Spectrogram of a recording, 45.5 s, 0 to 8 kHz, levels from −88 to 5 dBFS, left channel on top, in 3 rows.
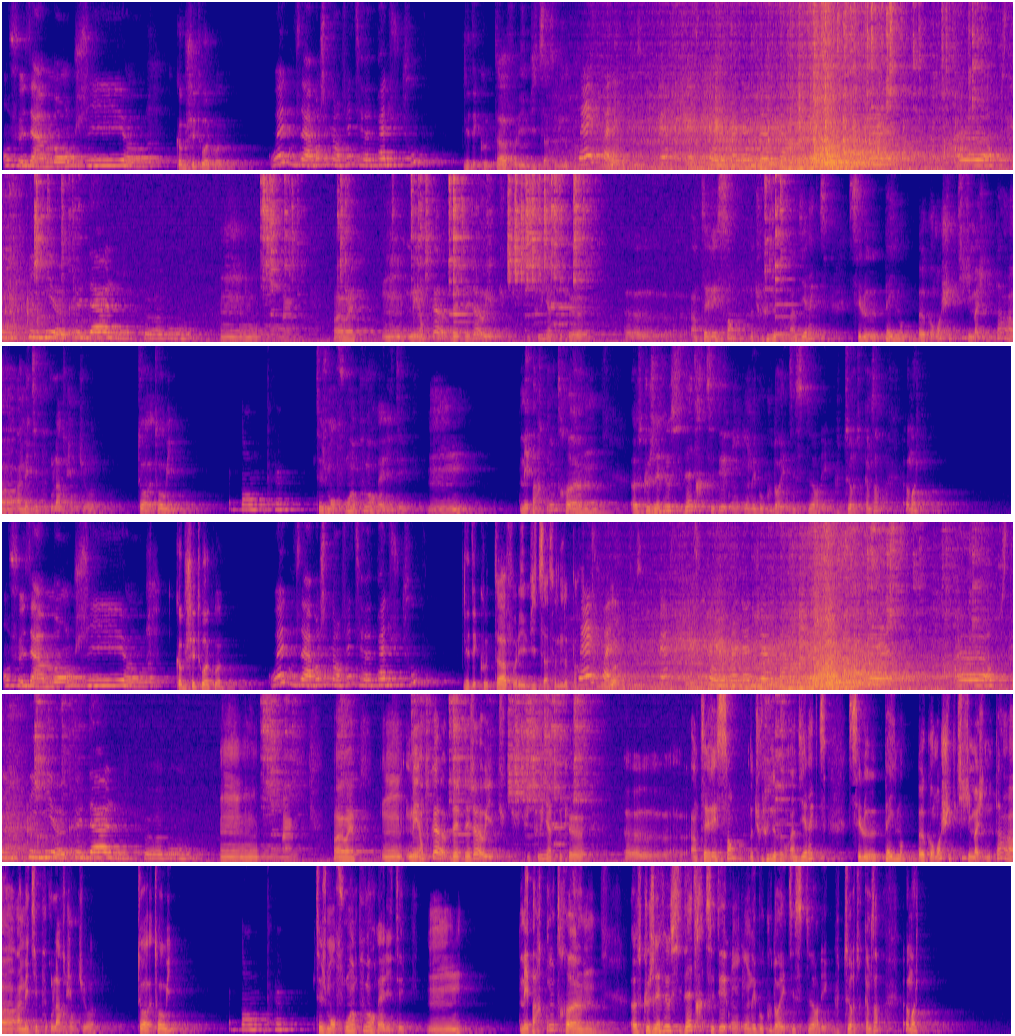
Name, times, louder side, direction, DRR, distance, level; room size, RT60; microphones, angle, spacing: voice 1, 0.0-2.3 4.0-6.3 8.6-13.4 14.3-18.0 33.8-34.6, right 1 dB, 15° right, 6 dB, 0.5 m, -29 dB
voice 2, 2.6-3.3 6.9-8.7 8.9-9.2 18.4-24.1 24.5-31.7 32.4-32.9 35.0-36.4 36.7-37.2 38.1-39.4 39.8-44.1, right 5 dB, 75° right, 11 dB, 0.4 m, -30 dB
Skateboard, 8.2-15.7 16.0-16.5, left 1 dB, 85° left, 1.9 m, -25 dB
sound 1, 11.9-27.1, left 4 dB, 40° left, 1.1 m, -36 dB
8.2 x 4.9 x 4.5 m, 1.5 s
head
